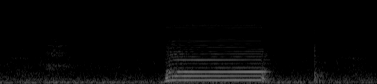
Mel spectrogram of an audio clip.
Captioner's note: phone sound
